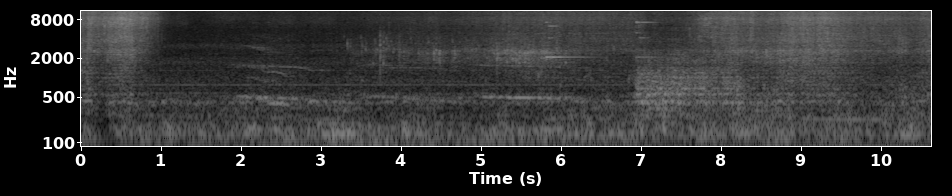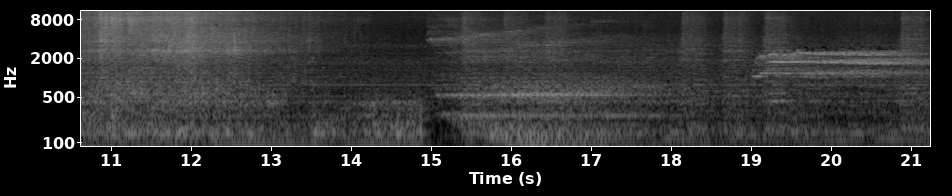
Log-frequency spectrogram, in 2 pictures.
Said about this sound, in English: Gigantic whale creature is waiting for you underneath the water.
